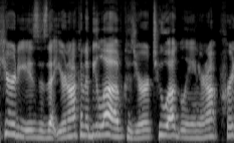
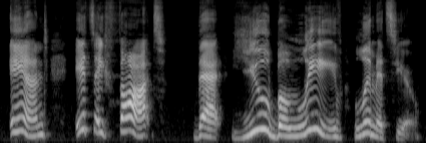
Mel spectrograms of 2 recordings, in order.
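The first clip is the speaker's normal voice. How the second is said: slow emphasis; 4 semitones higher, 4 dB louder, slower than usual. Shown as a demonstration. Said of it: "slow emphatic teaching".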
